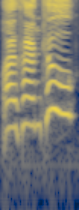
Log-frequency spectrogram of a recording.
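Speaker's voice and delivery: put-on high, loud defiant child; little girl, mouth full. A narrator's reading. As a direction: talk back through a mouthful, high and loud. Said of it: "said Ramona through her mouthful".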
